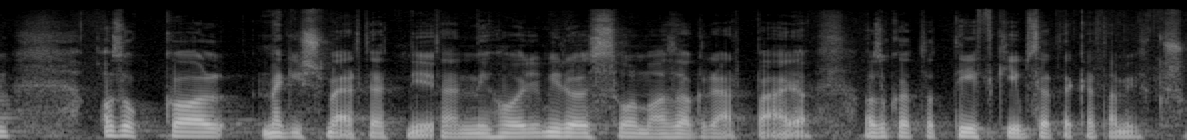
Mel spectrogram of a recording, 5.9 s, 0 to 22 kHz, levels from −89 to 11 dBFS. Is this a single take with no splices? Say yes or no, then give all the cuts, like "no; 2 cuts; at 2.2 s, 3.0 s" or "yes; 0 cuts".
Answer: no; 1 cut; at 2.2 s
